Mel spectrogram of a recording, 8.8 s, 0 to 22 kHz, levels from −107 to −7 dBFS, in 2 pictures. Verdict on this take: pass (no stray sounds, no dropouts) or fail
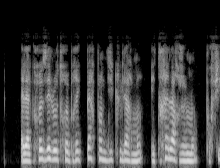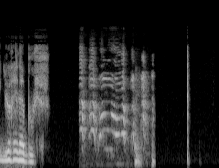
fail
